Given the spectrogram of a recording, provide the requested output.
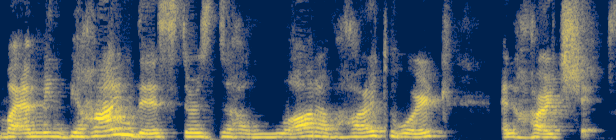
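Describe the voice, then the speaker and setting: A woman's medium-pitched voice with a French accent, very slow, with ordinary pitch variation. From Quebec, Montreal. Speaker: direct sales consultant. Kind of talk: motivational talk. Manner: casual, filler-heavy.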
